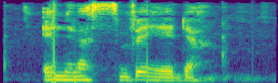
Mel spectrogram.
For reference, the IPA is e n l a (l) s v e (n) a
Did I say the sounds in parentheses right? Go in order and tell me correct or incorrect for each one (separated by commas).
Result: incorrect, incorrect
